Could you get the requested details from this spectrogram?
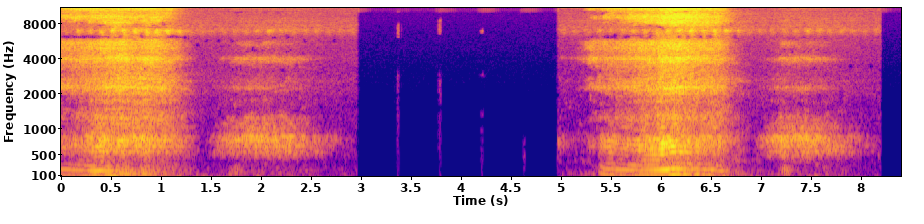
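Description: Loud rattling snore on the breath in, then a softer hiss on the breath out, repeating; loud snoring in a sleeping child.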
